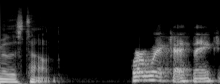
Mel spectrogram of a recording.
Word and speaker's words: Warwick: I don't I've never known how to pronounce the name of this town. Warwick, I think. Warwick, Rhode Island.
